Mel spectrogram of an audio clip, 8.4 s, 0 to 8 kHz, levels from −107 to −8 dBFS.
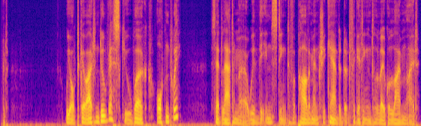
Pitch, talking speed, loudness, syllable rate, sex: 90 Hz, 190 wpm, -21 LUFS, 6.5 syllables/s, male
